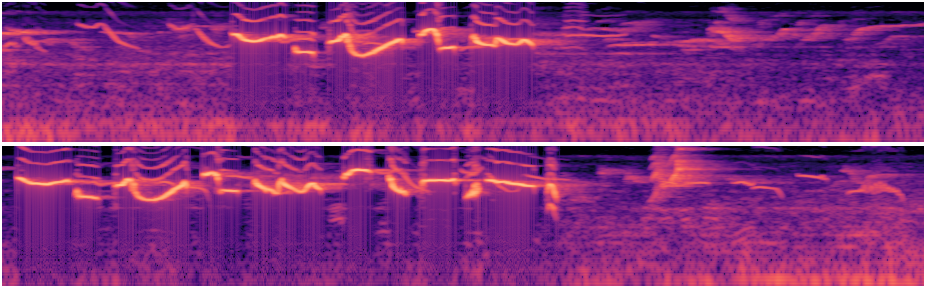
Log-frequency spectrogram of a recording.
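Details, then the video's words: Oriental magpie-robin song meant to draw the attention of other magpie-robins. Two bursts of rich, varied whistling with swooping, warbled phrases and sharp high notes, separated by a quiet pause, against faint low background noise. "kicauan narik perhatian Kacer lain"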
